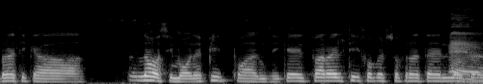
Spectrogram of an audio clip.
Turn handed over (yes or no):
yes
